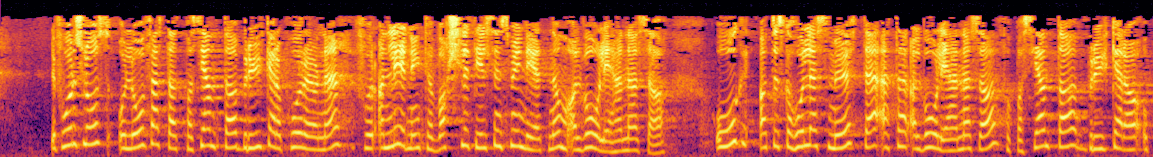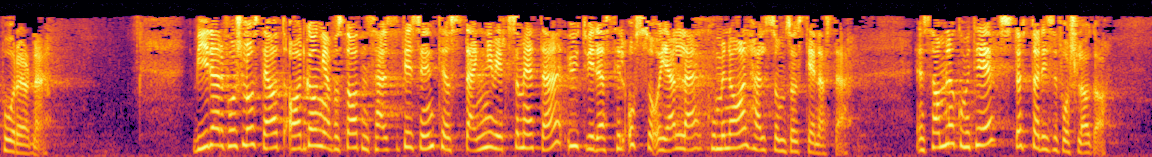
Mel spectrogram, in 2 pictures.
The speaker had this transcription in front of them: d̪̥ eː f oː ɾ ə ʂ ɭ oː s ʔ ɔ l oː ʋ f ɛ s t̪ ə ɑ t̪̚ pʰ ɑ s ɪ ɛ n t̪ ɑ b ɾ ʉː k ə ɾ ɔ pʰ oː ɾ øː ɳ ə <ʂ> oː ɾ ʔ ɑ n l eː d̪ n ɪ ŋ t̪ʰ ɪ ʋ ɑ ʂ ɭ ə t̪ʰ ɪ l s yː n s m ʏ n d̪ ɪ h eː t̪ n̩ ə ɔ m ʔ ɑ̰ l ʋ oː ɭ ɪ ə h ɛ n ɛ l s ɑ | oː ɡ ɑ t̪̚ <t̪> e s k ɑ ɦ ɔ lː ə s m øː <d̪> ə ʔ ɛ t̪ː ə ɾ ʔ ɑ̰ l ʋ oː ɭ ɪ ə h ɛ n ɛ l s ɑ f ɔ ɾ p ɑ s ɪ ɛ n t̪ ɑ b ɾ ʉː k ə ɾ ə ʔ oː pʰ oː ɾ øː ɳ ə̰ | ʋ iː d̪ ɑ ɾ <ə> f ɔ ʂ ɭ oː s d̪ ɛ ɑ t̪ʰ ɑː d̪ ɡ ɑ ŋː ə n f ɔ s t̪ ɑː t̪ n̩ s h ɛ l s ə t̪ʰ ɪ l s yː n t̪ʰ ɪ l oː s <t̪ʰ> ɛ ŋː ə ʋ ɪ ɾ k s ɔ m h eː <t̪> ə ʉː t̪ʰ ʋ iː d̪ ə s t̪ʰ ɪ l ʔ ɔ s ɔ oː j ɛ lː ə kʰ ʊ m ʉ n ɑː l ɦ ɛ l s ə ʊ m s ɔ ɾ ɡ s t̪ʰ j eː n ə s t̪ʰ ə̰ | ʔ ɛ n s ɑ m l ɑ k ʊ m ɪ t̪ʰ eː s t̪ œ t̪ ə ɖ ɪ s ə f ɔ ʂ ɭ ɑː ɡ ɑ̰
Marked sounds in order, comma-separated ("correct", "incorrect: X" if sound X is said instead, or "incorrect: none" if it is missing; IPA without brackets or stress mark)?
incorrect: f, incorrect: d̪, incorrect: t̪, correct, incorrect: t̪, correct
